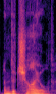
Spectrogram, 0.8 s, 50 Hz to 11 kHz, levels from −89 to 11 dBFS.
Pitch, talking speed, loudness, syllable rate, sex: 115 Hz, 215 wpm, -14 LUFS, 4.2 syllables/s, male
